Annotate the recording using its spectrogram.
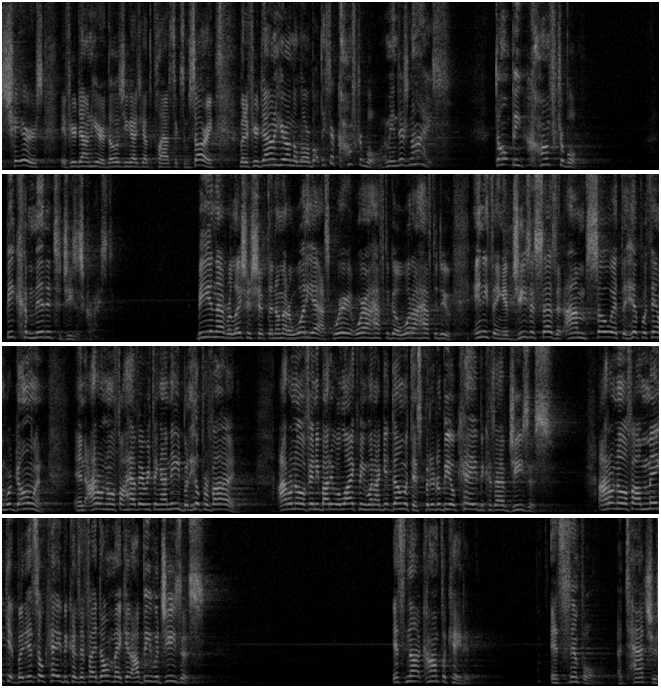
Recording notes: Recorded live at The Fellowship at Two Rivers on April 18, 2021.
